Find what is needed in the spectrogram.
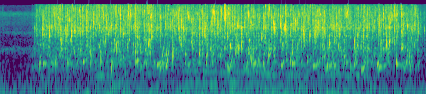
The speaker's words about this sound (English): SFX. Harbor water lapping. Distant gulls. Fade out.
